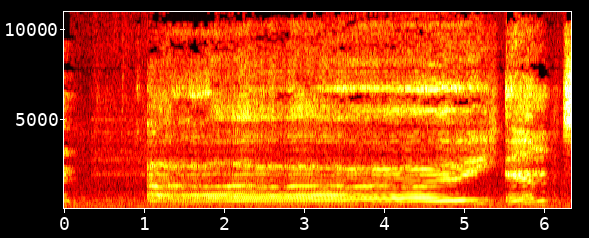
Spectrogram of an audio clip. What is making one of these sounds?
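A young woman close by lets out a long, drawn-out exclamation.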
